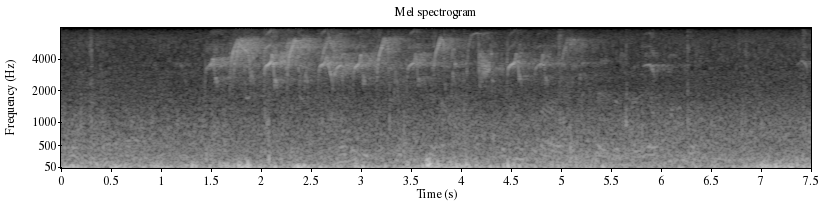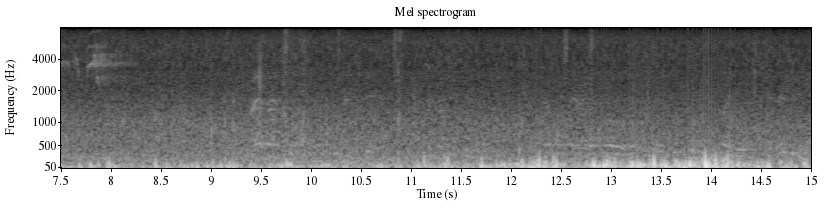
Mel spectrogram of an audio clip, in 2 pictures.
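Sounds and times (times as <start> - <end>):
songbird chirping: 0.0 - 8.4
footsteps on a path: 0.0 - 11.4.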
